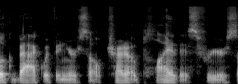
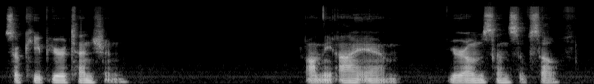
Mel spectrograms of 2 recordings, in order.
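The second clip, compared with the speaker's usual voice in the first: guided meditation; 2 semitones higher than usual. Real, not acted. Teacher guiding listeners after three oms, guided meditation voice. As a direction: lead them into stillness, one unhurried phrase at a time.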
